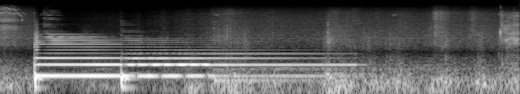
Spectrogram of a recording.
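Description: A single acoustic guitar note plucked on the G string, ringing out clearly with sustained harmonics, then plucked again and left to decay slowly into quiet room noise.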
